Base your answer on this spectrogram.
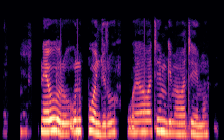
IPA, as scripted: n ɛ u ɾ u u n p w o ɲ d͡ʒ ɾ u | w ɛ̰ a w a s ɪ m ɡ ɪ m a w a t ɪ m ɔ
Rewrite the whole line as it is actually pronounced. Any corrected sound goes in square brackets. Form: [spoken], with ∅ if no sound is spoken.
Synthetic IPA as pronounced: n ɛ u ɾ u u n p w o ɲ d͡ʒ ɾ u | w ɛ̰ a w a [t] ɪ m ɡ ɪ m a w a t ɪ m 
